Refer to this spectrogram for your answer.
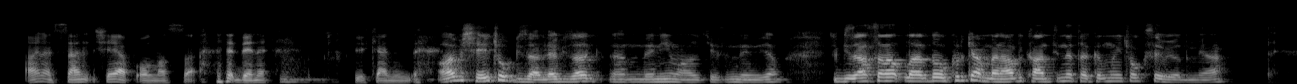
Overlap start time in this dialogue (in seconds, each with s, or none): none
